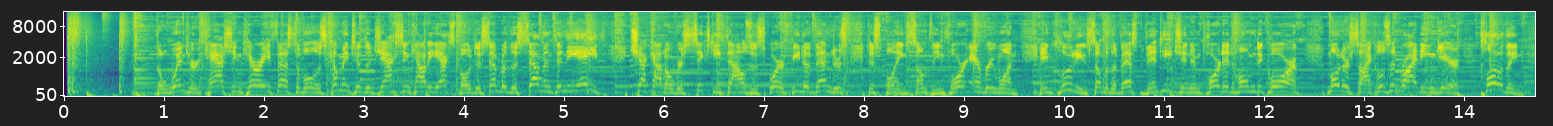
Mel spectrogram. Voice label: radio spot; cash carry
